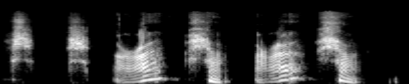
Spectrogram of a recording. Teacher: কণ্ঠের মাঝখান থেকে কণ্ঠে চাপ দিয়ে মনে হবে যেন একটু কষ্ট হচ্ছে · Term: আইন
